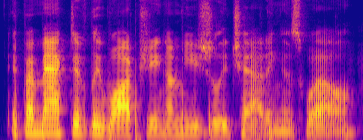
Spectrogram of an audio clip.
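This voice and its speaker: A woman's voice: low voice, quick pace, creaky, a bit bright, clear, resonant tone. A woman streamer chatting casually with her viewers, reading out and answering chat messages. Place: home.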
